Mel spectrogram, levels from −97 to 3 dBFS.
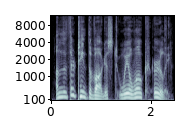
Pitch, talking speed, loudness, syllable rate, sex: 160 Hz, 195 wpm, -17 LUFS, 6.1 syllables/s, male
